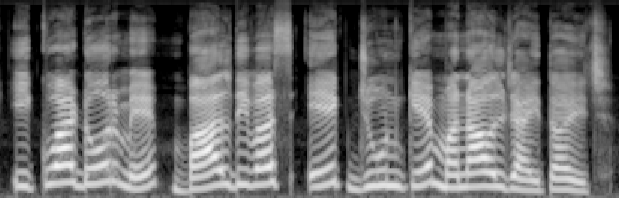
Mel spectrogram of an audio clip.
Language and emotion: Maithili, neutral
